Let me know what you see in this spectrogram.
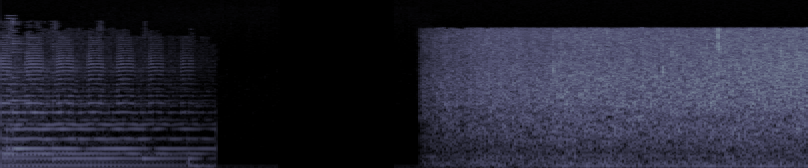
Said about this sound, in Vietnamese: Ào, ào, ào, trời mưa thật, đúng là cầu được ước thấy. Nhưng chỉ là cơn mưa phảng phất nhẹ.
